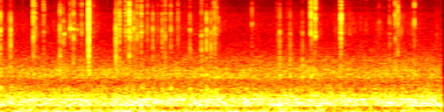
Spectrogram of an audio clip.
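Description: Fingertips and nails scratch and flick the dense pin bristles of a hand-held round hairbrush with an amber translucent plastic barrel and handle. Quiet, rapid, crisp ticks and bright scratchy flicks patter irregularly over a steady low hum, each one dying away almost instantly.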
